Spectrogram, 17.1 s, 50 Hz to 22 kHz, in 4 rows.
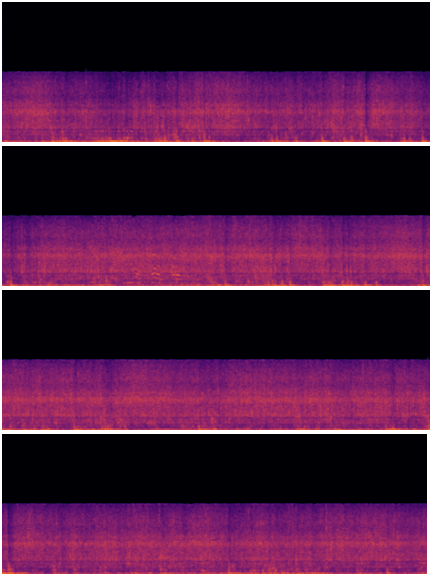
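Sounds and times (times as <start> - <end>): water splashing along hulls: 0.0 - 17.0.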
